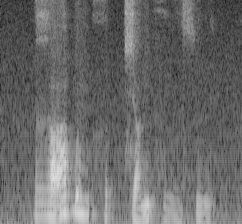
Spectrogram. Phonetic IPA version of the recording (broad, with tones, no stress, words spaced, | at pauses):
ɣa̰ː˧˥ɓə˧mhə˨˩t̚ t͡ɕa˨˦ŋfṳ˨˩ə̯su˨˩t̚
